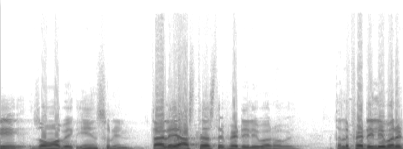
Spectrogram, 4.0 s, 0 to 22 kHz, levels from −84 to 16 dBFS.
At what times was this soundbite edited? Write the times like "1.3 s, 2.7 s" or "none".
0.9 s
